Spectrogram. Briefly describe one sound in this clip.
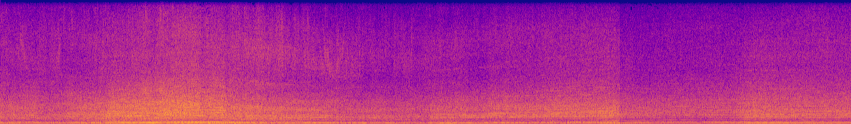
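Racing car engines whine loudly, rising and falling in pitch as the cars shift gears.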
